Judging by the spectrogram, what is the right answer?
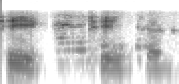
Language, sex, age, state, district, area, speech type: Sindhi, male, 60+, Uttar Pradesh, Lucknow, rural, conversation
